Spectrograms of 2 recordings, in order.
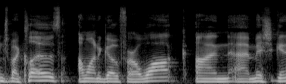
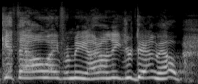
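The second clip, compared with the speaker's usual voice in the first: mock man's yell, much higher and faster; 13 semitones higher than usual. Retelling how the man he offered help yelled at him, imitating someone yelling. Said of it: "Just yell at me".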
